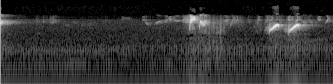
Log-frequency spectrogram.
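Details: Decoy red-whiskered bulbul for trapping: after a pause, a doubled chirp then two rising slurred whistles in quick succession.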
